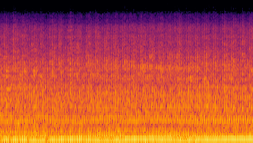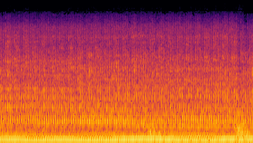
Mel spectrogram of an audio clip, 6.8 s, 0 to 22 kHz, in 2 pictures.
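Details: VW 1.9 mechSDI diesel in a homebuilt mini loader, first start, not fully cold after being kept in the garage: a low, steady idle with an even clatter and no misses, running smoothly.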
